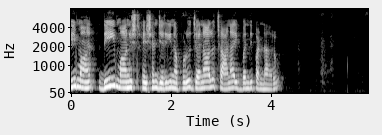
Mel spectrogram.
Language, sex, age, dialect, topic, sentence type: Telugu, female, 25-30, Southern, banking, statement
